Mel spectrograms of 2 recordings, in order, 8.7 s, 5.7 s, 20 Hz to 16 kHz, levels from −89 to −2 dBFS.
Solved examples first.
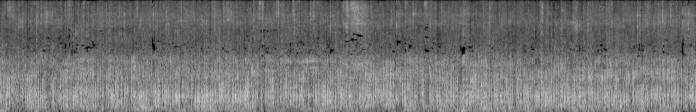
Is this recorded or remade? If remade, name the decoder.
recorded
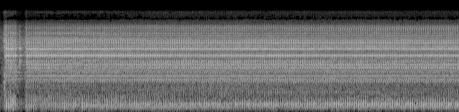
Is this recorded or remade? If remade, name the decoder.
recorded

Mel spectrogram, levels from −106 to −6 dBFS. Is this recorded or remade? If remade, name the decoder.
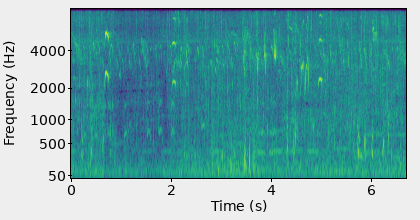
recorded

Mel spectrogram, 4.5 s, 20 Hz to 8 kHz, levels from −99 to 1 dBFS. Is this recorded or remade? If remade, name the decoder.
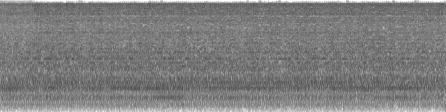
remade, vocoder, BigVGAN v2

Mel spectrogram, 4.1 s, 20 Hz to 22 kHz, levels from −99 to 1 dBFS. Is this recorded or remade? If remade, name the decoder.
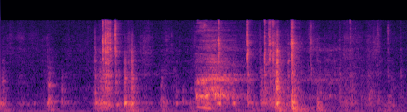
recorded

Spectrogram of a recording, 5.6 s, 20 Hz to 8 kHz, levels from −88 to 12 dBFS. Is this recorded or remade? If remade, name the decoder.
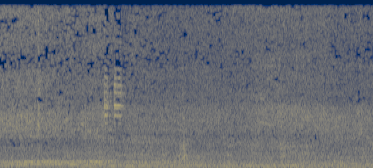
recorded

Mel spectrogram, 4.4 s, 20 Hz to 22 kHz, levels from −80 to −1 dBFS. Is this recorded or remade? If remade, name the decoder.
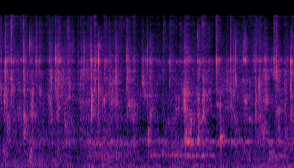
remade, codec, SNAC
